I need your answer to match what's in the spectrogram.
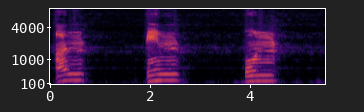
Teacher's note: تو جب ہم ان پڑھتے ہیں تو بالکل ایگزیکٹ جگہ ہمیں پتہ چل جاتی ہے کہ زبان کی نوک سامنے والے تالو پہ لگ رہی ہے جو کہ انیاب اور ثنایا کا تالو ہے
